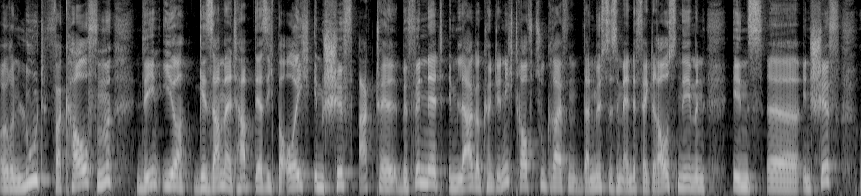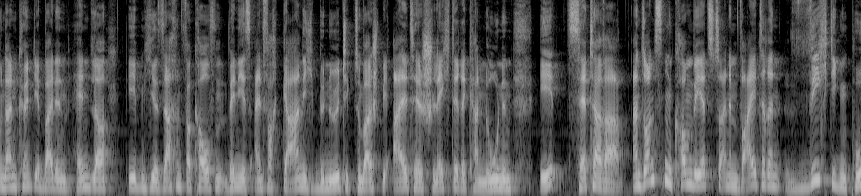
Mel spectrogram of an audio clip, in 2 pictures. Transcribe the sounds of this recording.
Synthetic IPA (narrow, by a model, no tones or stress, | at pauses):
ʔɔʏʁənluːtfɛɐkʰaʊfn̩deːnʔiːɐɡəzaml̩thaːp̚t̚d̥eːɐzɪçb̥aɪʔɔʏçɪmʃɪfʔak̚tuɛlbəfɪndətɪmlaːɡɐkʰœntiːɐnɪçtd̥ʁaʊft͡suːɡʁaɪfn̩d̥anmʏstɛsɪmʔɛntɛfɛk̚tʁaʊsneːmənʔɪnsʔɛːɪnsʃɪfʔʊntd̥ankʰœntiːɐbaɪɾeːnhɛndlɐʔeːbm̩ɦiːɐzaχn̩fɛɐkʰaʊfn̩vɛniɐɛsʔaɪnfaχɡ̥aːɐnɪçt̚b̥ənøːtɪçtt͡sʊmbaɪʃpiːlʔaltʰəʃlɛçtəʁəkʰanoːnənʔet͡sɛtəʁa̰ːʔanzɔnstn̩kʰɔmənviːɐjɛt͡stt͡suʔaɪnəmvaɪtəʁ̞ənvɪçtɪɡŋ̩pʰʊ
